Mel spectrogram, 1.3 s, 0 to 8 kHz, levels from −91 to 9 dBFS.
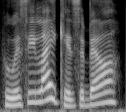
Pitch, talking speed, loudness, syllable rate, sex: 240 Hz, 240 wpm, -15 LUFS, 5.9 syllables/s, female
